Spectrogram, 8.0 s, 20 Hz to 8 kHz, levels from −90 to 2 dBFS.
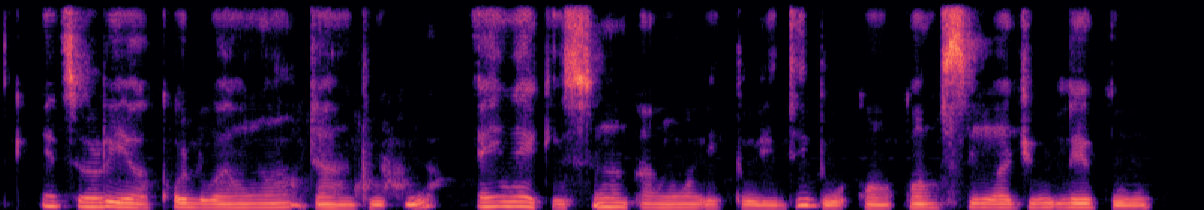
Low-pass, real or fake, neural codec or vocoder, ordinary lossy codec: none; fake; codec, 16 kHz, 2 kbps, FunCodec, trained on LibriTTS, 25 frames a second; none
